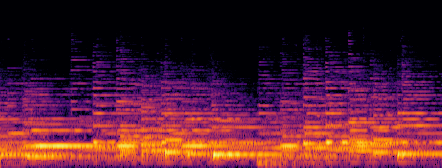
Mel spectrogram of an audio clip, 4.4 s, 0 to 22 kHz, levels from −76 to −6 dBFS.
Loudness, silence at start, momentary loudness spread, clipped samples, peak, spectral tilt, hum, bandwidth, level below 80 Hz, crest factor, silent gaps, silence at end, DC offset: -18 LUFS; 0 s; 5 LU; under 0.1%; -4 dBFS; -7.5 dB/octave; none; 9.6 kHz; -48 dBFS; 14 dB; none; 0 s; under 0.1%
